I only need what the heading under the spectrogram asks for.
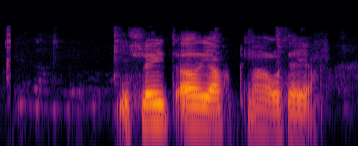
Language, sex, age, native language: Icelandic, male, 14, Icelandic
